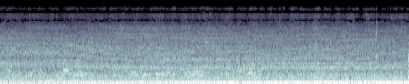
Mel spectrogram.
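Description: A steady low hum, with faint voices in the background.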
